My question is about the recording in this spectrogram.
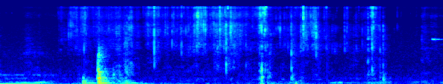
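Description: Tarot cards being shuffled and handled: a run of quick papery flicks and rustles, the loudest about a second in.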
